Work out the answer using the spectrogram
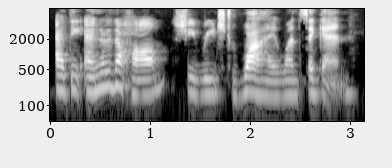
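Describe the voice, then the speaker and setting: With a lowish voice and a measured pace, a woman gives an expressive read-aloud of a children's picture book. She leans into theatrical emphasis and adds little asides aimed at young listeners.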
